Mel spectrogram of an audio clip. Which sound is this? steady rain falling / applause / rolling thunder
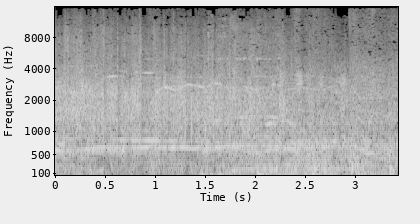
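applause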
